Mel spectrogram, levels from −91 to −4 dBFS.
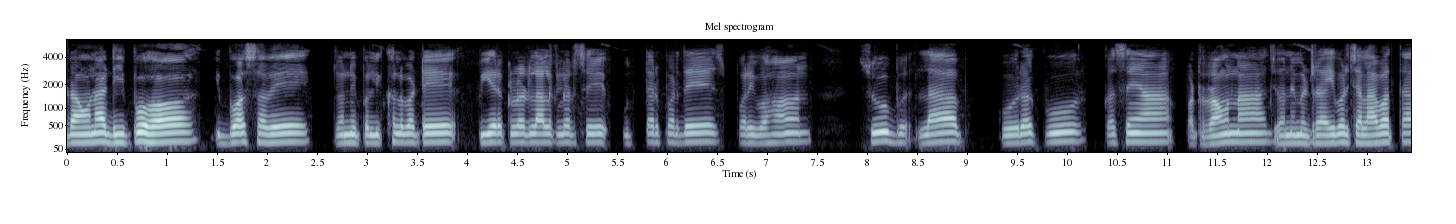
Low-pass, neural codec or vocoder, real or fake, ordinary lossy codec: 5.4 kHz; none; real; none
